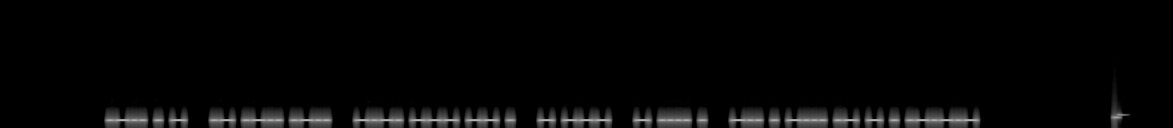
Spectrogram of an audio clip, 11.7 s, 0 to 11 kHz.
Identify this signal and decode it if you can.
Morse code, heard as a keyed tone, about 30 wpm, 700 Hz. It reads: LET ALL COME TO THE DEBATE.
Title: Sentences from Top 1100 Words 30wpm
